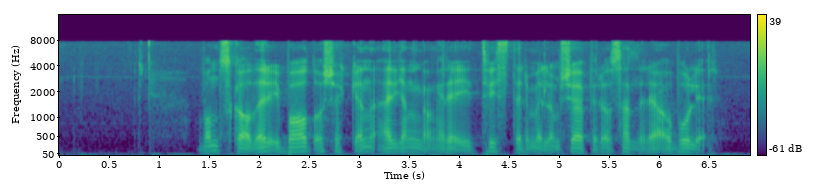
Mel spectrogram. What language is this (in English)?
Norwegian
